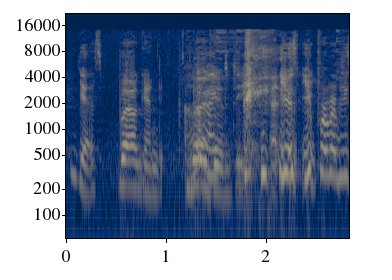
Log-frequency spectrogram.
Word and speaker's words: Burgundy: from burgundy did i say it right yes burgundy burgundy you probably said it better than i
